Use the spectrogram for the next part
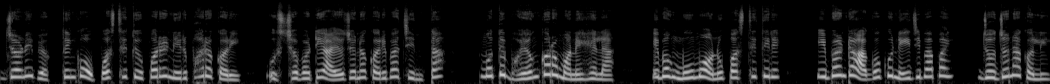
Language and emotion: Odia, fearful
